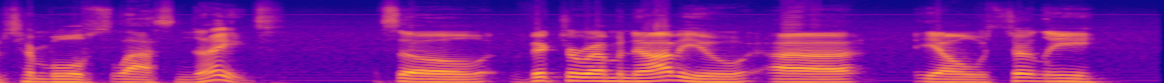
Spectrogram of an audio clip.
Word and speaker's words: Wembanyama: Wembanyama. There we go. I said it right now.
